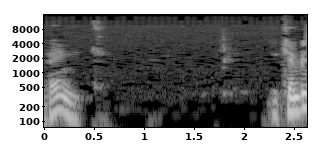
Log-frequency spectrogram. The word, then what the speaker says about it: Bengt: Now comes the sound ng, which you have in my name, Bengt.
